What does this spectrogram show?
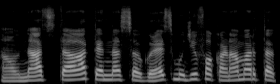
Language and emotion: Goan Konkani, sad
